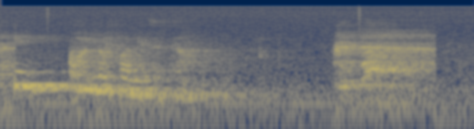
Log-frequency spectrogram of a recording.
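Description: A woman sobs and wails close by.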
